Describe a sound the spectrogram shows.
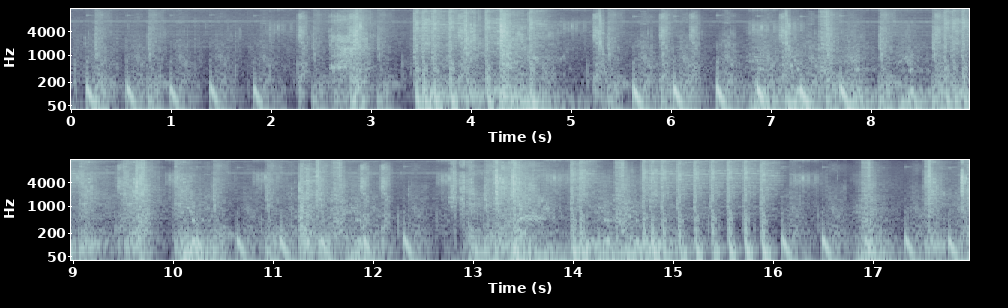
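Laser shots fire in rapid volleys.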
